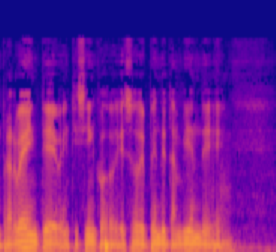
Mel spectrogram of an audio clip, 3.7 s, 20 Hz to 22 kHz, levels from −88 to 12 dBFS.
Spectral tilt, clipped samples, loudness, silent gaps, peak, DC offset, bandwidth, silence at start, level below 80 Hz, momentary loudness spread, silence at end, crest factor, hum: -7 dB/octave; under 0.1%; -17 LUFS; none; -2 dBFS; under 0.1%; 11.5 kHz; 0 s; -36 dBFS; 6 LU; 0.1 s; 16 dB; none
